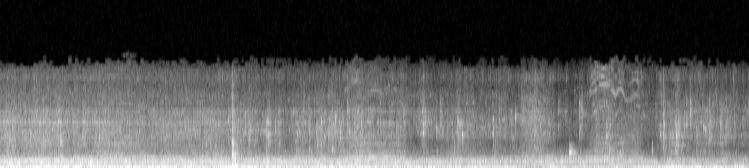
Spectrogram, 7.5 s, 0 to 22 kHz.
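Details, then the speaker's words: Central Boiler CL 6048 outdoor wood boiler after replacing a failed Taco 007-F5 circulator pump, valves slowly reopened: constant hissing, gurgling water rush with one short clank as air is purged after the heat exchanger seal was broken. Air in hydronic lines. "So obviously, as you can hear, we're purging the air out since we broke the seal on that heat exchanger. So all the air right now is coming out."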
